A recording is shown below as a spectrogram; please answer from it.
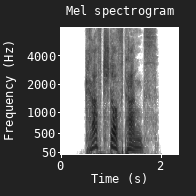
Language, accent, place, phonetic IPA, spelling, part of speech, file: German, Germany, Berlin, [ˈkʁaftʃtɔfˌtaŋks], Kraftstofftanks, noun, De-Kraftstofftanks.ogg
- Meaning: plural of Kraftstofftank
